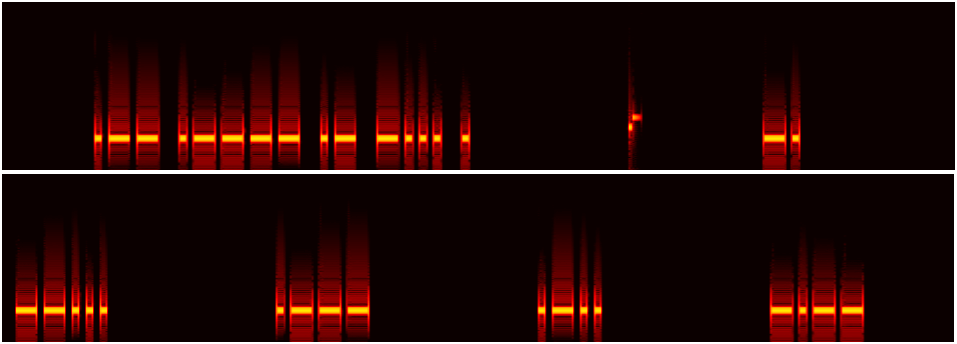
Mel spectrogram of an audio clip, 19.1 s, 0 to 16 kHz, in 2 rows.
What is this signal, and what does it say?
Morse code, heard as a keyed tone, about 17 wpm, spaced as for 7 wpm, 700 Hz. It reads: W1ABE N7JLY
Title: USA Call Signs - 8x Character Spacing - 17wpm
